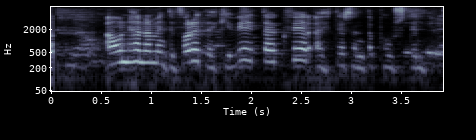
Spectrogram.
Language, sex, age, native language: Icelandic, female, 30-39, Icelandic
